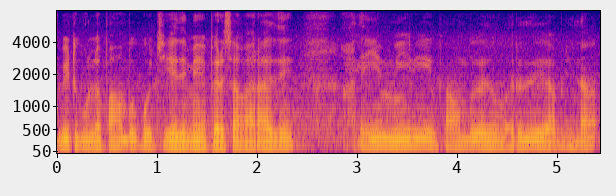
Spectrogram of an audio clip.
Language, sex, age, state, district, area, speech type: Tamil, male, 18-30, Tamil Nadu, Tiruvarur, rural, spontaneous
